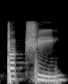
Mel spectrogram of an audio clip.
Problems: background sounds at intervals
